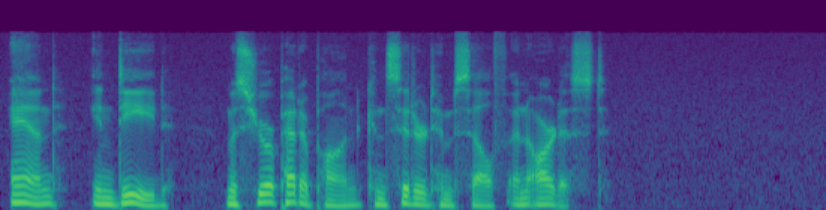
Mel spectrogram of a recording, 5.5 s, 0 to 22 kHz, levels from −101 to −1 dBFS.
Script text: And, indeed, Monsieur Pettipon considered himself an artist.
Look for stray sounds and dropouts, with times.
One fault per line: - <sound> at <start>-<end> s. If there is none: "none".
none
